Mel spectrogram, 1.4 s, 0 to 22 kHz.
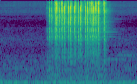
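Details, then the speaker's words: BMW E30 fuel pump relay, an aftermarket part, bench-tested with a 9 V battery: gives a crisp burst of healthy-sounding clicking but does not power the fuel pump, causing a no-start; relay faulty. "clicks still clicks like a good relay let's see this one uh just right here see this is a good relay so this is actually a found out this was actually a aftermarket relay"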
